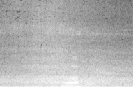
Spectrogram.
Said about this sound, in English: Alright, traffic stops again, is it? Great. Thing with a traffic jam is you get to the front, and never. There's nothing there.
